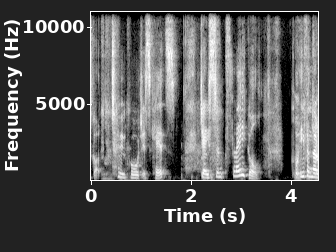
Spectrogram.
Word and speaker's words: Fleagle: two gorgeous kids jason flagel well even though it's spelt like beagle it's felt pronounced flagel like a bagel that's exactly right yeah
